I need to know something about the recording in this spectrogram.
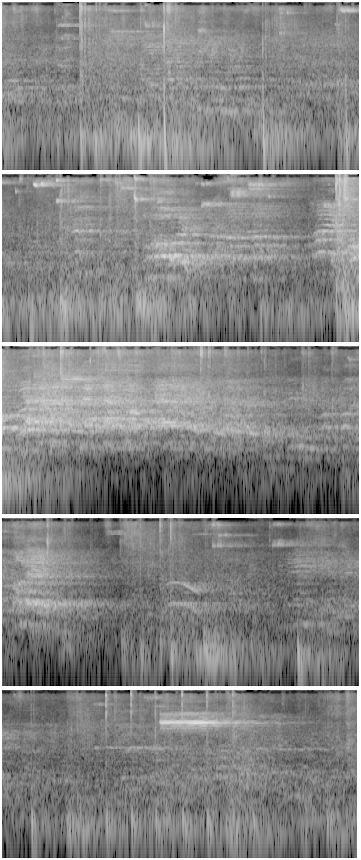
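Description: A volleyball thumps off players' hands and arms in a large echoing hall.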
